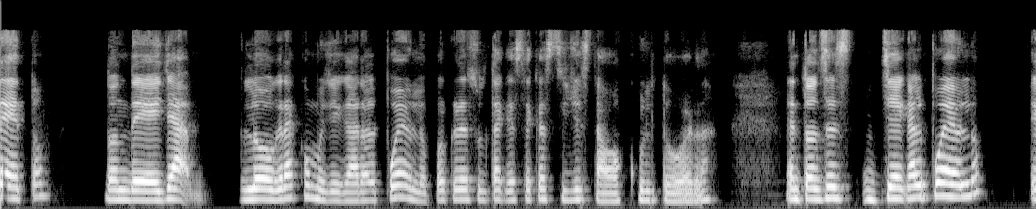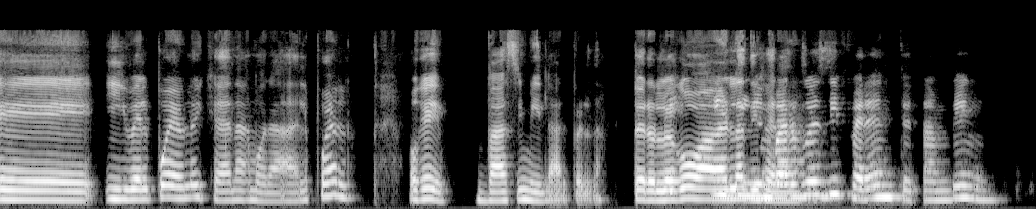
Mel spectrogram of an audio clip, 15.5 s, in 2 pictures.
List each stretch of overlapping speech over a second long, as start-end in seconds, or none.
12.7-14.1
